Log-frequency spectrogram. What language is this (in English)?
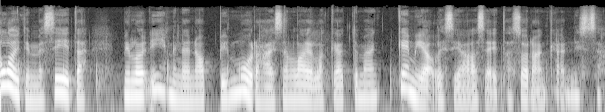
Finnish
